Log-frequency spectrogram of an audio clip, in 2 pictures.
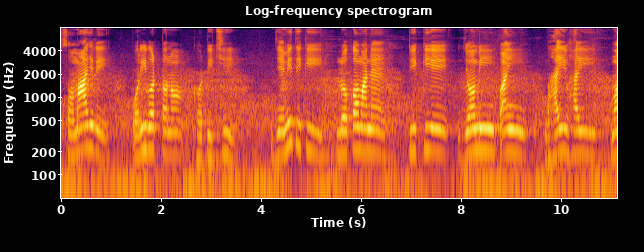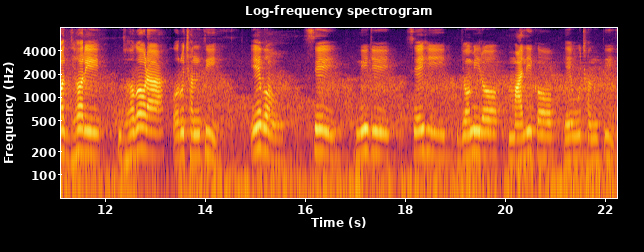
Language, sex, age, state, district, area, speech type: Odia, female, 45-60, Odisha, Balangir, urban, spontaneous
